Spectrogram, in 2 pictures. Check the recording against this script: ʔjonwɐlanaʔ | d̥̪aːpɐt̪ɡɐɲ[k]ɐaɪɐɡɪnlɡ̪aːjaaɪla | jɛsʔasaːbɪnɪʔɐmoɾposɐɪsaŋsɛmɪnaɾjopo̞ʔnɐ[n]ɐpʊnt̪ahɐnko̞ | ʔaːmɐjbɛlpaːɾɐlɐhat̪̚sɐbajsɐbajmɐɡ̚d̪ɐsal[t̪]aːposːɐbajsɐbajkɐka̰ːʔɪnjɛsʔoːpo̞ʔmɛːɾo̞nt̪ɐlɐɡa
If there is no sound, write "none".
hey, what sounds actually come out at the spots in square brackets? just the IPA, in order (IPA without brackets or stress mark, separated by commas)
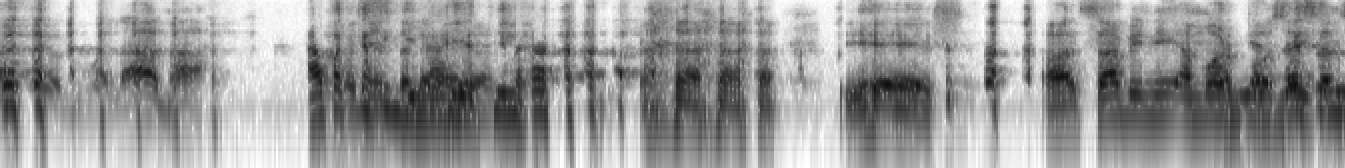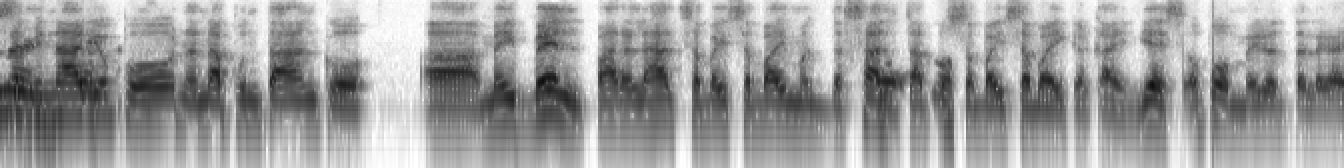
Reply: k, n, t̪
